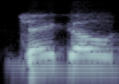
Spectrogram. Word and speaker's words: Jago: Jago the from Houston. Okay. That's how you say my name. It's Jago the.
